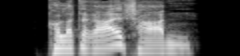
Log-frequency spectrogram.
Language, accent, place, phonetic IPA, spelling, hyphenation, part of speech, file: German, Germany, Berlin, [ˌkɔlateˈʁaːlˌʃaːdn̩], Kollateralschaden, Kol‧la‧te‧ral‧scha‧den, noun, De-Kollateralschaden.ogg
- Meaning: collateral damage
